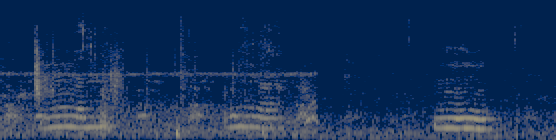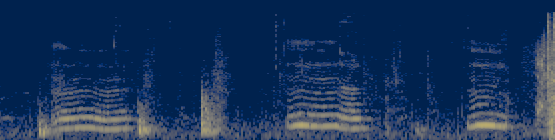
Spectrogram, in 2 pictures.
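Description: A baby babbles in a Turkish drama scene with repeated short vocal bursts and cooing syllables spread across the stretch, fairly close, with some rustling between them.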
